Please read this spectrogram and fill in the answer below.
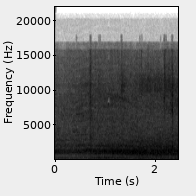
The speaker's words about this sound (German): Ah, jetzt ist die Fähre wieder gekommen, wie man hört. Kommen ja doch eine Menge Autos hier angefahren.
